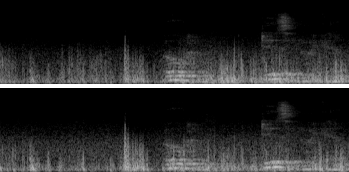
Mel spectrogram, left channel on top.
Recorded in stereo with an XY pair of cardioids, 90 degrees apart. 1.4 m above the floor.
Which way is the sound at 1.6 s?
Straight ahead.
